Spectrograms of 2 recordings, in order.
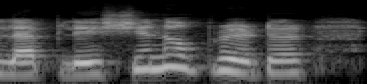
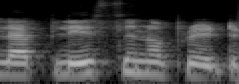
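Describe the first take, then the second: First: The consonant before '-ian' sounds like sh. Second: The consonant before '-ian' sounds like s. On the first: The speaker calls it wrong. "आप कुछ अ, जो है pronounce ऐसे करते हैं" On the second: The speaker calls it right. "जो प्रोनाउंसिएशन है वो ये है"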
